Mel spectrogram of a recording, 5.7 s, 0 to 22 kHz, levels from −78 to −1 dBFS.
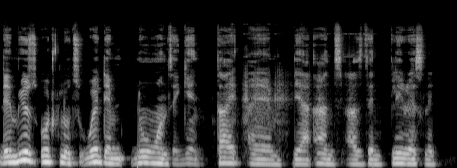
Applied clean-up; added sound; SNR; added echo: neural mask model DeepFilterNet 3.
